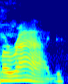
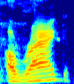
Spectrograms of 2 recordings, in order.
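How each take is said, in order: First: "rag" with an open, neutral short a; neutralized "rag". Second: "rag" with a Minnesota vowel, like "reg"; accented "rag". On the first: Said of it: "A rag became a rag". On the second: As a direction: say "rag" before neutralizing, close to "reg". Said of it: "I neutralized my accent". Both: Shown as a demonstration.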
